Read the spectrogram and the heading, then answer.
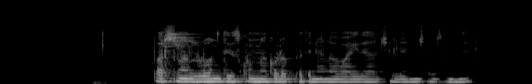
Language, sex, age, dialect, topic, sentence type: Telugu, male, 25-30, Southern, banking, statement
